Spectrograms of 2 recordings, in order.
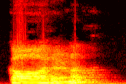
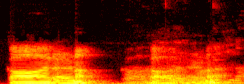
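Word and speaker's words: कारण: Karana. The N is capital, so you twist your tongue up. Na. Karana. Shariram.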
